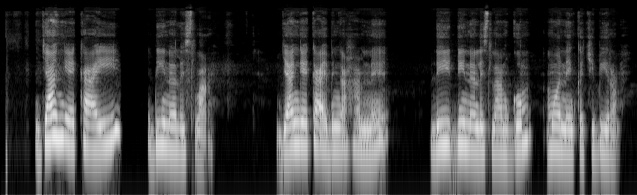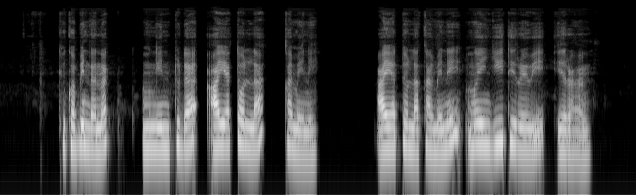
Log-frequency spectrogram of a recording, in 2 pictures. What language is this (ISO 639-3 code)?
wol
